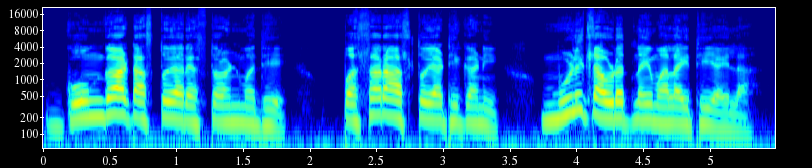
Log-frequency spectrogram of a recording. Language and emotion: Marathi, angry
